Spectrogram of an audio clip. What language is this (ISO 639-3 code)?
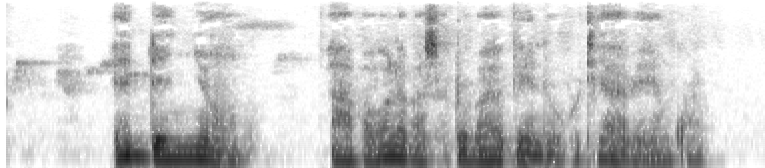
lug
